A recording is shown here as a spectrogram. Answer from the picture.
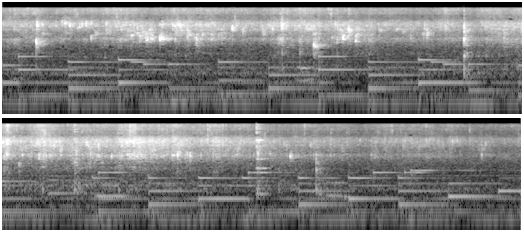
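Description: Red chilli and garlic chutney sizzling and crackling in hot oil in a steel pressure-cooker pan, loudest in the middle and easing toward the end, while a metal ladle stirs it and clinks against the pot. A slow background melody runs underneath.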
